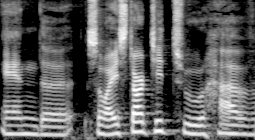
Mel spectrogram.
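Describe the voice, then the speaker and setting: The speaker is a man with a fairly high pitch. He talks in a French accent. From France, Alps. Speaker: real estate association president. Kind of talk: radio interview. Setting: radio studio. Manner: halting.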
